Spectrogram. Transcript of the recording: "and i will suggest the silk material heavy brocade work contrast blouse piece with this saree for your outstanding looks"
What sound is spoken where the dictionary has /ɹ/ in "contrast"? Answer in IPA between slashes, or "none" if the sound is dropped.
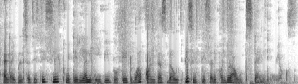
none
